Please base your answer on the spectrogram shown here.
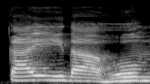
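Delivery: very slow "কাইদাহুম", long syllables; model recitation. Shown as a demonstration. Teacher has learners read along, very slow "কাইদাহুম". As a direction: stretch "কাইদাহুম" out, humming the final m. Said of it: "আরেকবার আমার সাথে পড়ুন".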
